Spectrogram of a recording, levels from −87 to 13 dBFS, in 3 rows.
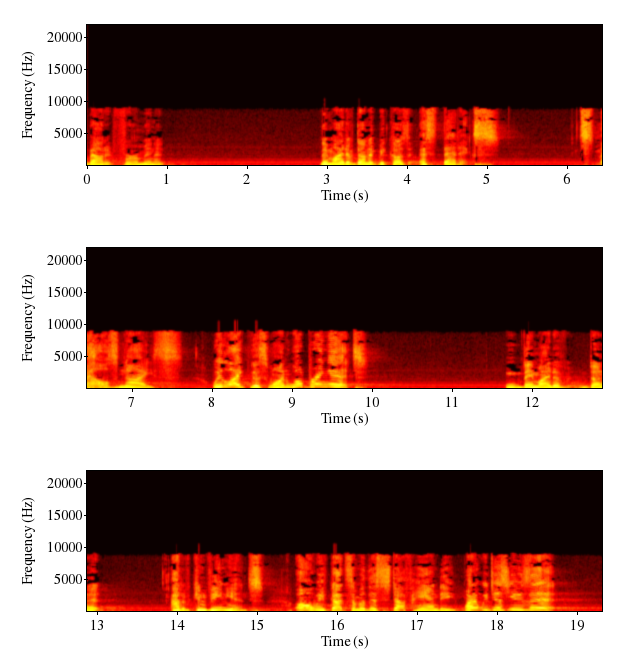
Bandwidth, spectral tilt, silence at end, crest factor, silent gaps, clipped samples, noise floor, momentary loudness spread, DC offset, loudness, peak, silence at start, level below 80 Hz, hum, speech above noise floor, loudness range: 9.4 kHz; -4.5 dB/octave; 0.5 s; 16 dB; none; under 0.1%; -47 dBFS; 9 LU; under 0.1%; -14 LUFS; 0 dBFS; 0 s; -46 dBFS; none; 33 dB; 4 LU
